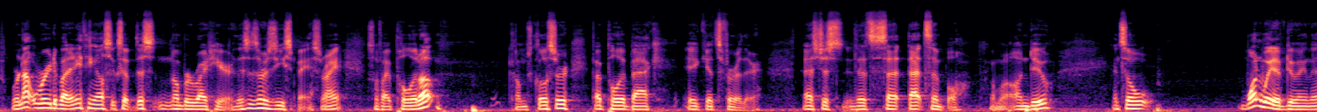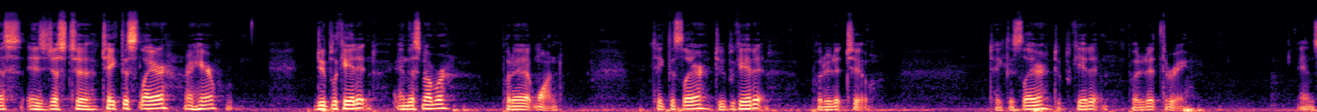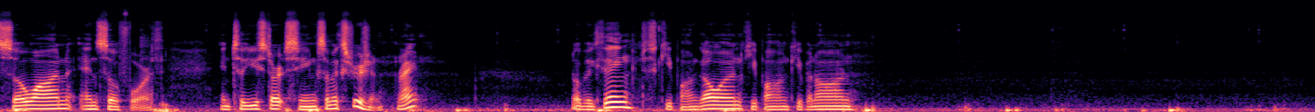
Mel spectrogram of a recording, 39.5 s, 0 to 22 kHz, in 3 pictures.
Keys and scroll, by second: 10.3 super+z, 16.4 super+d, 17.7 i, 19.9 super+d, 21.3 2, 23.5 super+d, 25.1 3, 26.5 super+d, 28.0 4, 29.5 super+d, 30.9 5, 32.4 super+d, 33.6 6, 35.0 super+d, 36.4 7, 38.1 super+d.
